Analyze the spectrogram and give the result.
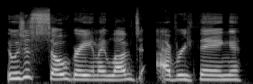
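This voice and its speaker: A woman's voice: on the high side, fairly even intonation, fairly quick, no echo. Gushing young woman hosting a podcast, dry sound. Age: 20s. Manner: gushing, enthusiastic. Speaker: podcast host. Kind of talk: casual chatty podcast hosting. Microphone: close podcast microphone.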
